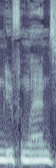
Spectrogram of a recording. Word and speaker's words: Newfoundland: And I also love that you pronounced Newfoundland correctly. That sounds so good to hear. – How do people normally... – Newfoundland, we get Newfoundland. Newfoundland and Newfoundland, and I can't blame them because it's not how you think it'd be pronounced, but it's really refreshing when I hear it pronounced correctly, so thank you.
